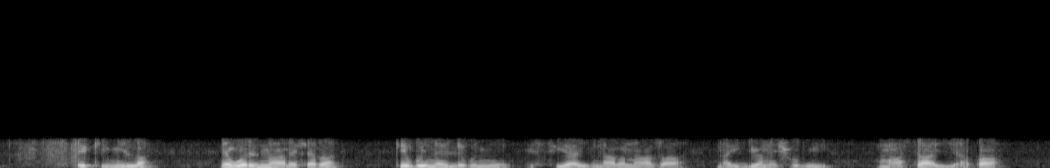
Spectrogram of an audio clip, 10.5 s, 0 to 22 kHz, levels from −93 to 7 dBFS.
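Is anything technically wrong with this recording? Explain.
Yes. Two problems can be heard.

The whole clip carries G.723.1 codec damage. The speech is squeezed into roughly 200 Hz to 3.6 kHz, and its voice model updates only every 30 ms. The heavy muffling and hoarseness fit a rate near 6.3 kbit/s. Consonants blur throughout.

VoIP packet loss concealed by the speech codec appears at 5.06 to 5.11 s, and again at 7.64 to 7.80 s, just after "naa tenakata naijo". Each gap fits a single lost 30 ms frame. The decoder repeats its last pitch and filter with falling gain, so the sound turns into a buzzy tone or coloured noise that fades. The voice stays weak or distorted for a while after each gap.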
